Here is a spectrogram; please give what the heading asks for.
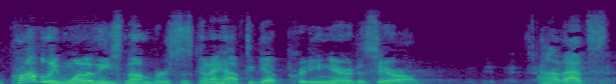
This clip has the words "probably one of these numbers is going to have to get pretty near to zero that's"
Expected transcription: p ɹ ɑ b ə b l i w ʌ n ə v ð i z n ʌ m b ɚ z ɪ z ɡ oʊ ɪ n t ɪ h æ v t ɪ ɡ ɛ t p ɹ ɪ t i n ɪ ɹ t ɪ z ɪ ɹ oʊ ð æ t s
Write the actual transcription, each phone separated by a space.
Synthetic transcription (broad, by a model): p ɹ ɑ b ə b l i w ʌ n ə v ð i z n ʌ m b ɚ z ɪ z ɡ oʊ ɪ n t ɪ h æ f t ɪ ɡ ɛ t p ɹ ɪ t i n ɪ ɹ t ɪ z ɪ ɹ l ð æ t s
